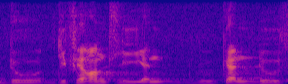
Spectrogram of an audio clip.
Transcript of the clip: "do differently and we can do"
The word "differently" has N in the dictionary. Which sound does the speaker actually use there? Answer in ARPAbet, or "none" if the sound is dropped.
none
